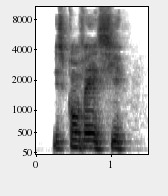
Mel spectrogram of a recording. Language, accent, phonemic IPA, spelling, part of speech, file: French, Canada, /dis.kɔ̃.vɛ̃.sje/, disconvinssiez, verb, LL-Q150 (fra)-disconvinssiez.wav
- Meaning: second-person plural imperfect subjunctive of disconvenir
